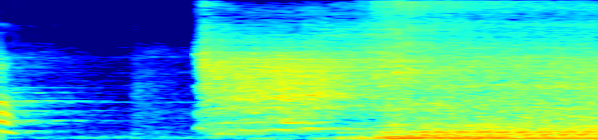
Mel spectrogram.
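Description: A truck engine cranks and roars to life.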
